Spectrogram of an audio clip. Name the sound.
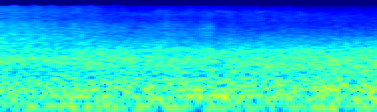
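street traffic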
